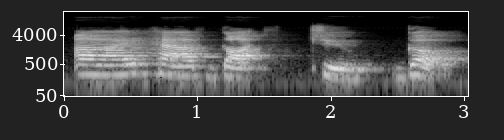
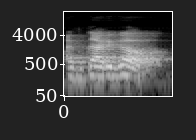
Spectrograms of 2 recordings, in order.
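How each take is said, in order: First: Every word is said fully and separately. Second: The words are contracted and run together.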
